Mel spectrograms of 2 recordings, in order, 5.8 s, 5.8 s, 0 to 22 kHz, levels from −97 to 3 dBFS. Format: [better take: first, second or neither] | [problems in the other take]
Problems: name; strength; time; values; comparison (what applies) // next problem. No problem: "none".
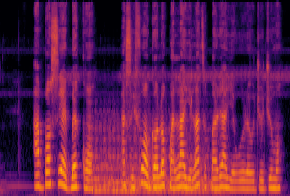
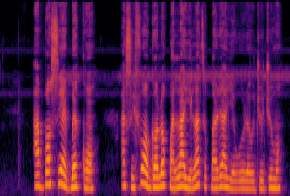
second | background sound (Bowed string instrument); 13 dB below the speech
